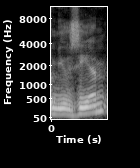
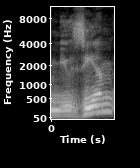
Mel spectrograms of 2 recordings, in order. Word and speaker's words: museum: Would you mind to tell me where the museum is? Y fijaos en la pronunciación. Museum. Museum. Hay un sonido z ahí por medio.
